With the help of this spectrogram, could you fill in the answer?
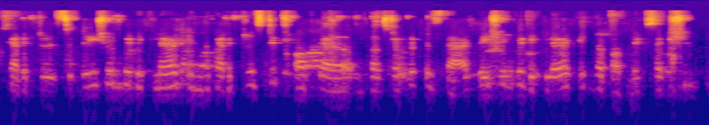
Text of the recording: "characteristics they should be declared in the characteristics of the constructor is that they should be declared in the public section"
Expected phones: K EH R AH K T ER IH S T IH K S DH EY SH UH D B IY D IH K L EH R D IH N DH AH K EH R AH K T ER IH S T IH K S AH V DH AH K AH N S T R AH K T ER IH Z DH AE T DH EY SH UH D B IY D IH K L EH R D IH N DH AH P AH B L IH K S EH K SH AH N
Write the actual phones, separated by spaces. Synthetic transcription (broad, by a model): K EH R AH K T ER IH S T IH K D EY SH UH D B IY D IH K L EH R D IH N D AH K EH R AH K T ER IH S T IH K S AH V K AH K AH S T AH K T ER IH Z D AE T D EY SH UH D B IY D IH K L EH R D IH N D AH P AH B L IH K S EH K SH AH N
